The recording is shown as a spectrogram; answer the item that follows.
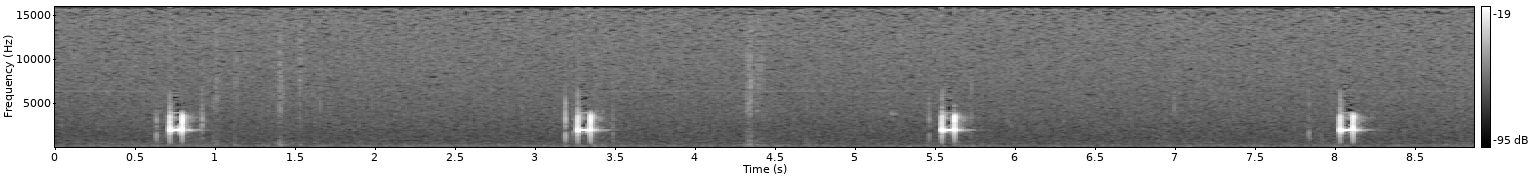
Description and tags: Electronic telephone, button press with beep
Cordless electronic telephone button press with beep
beep, button, cordless, dial, electronic, handset, phone, telephone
